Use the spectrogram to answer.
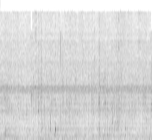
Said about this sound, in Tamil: நல்லா இந்த மாதிரி கொதிக்கணும்.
